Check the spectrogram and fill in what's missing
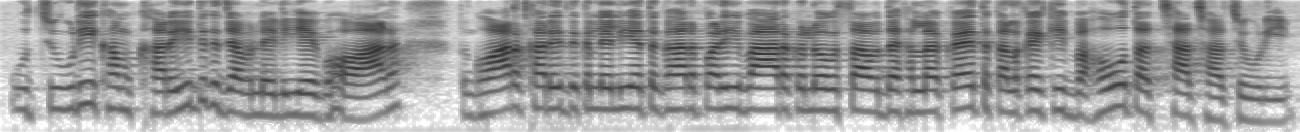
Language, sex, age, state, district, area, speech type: Maithili, female, 18-30, Bihar, Begusarai, rural, spontaneous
